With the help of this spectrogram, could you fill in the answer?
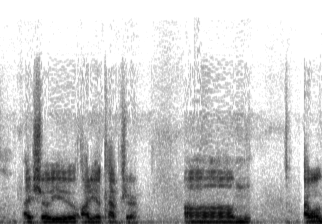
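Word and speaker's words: iShowU: download something it's called i show you audio capture it's spelled i s h o w u like the letter u i show you audio capture um i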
